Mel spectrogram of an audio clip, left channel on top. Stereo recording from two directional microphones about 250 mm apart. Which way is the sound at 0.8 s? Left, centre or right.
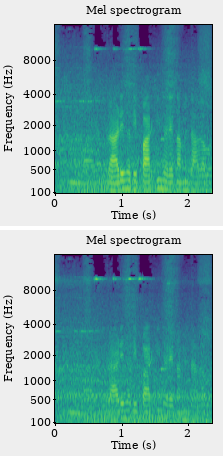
Left.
